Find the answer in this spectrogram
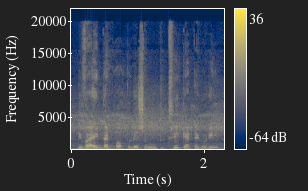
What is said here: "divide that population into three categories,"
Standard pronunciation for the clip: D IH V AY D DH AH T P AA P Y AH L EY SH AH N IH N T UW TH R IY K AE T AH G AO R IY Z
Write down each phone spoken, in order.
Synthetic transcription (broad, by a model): D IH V AY D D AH T P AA P Y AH L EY S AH N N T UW T R IY K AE T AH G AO R IY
